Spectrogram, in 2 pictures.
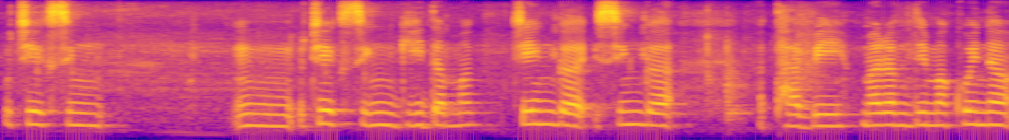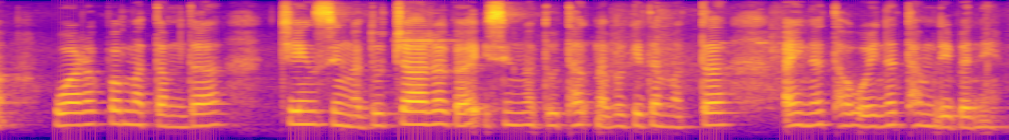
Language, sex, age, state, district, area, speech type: Manipuri, female, 30-45, Manipur, Tengnoupal, rural, spontaneous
